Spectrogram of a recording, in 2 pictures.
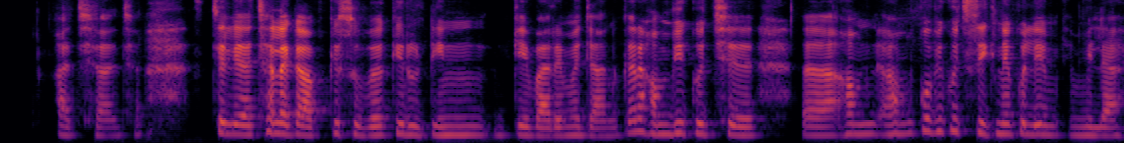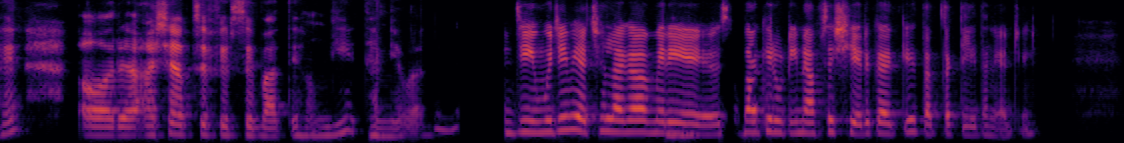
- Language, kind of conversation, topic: Hindi, podcast, सुबह की दिनचर्या में आप सबसे ज़रूरी क्या मानते हैं?
- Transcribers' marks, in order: in English: "रूटीन"; tapping; in English: "रूटीन"; in English: "शेयर"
